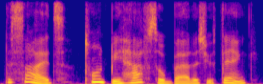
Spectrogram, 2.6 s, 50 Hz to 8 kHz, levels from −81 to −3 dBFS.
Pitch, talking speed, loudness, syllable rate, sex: 205 Hz, 205 wpm, -15 LUFS, 4.6 syllables/s, female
